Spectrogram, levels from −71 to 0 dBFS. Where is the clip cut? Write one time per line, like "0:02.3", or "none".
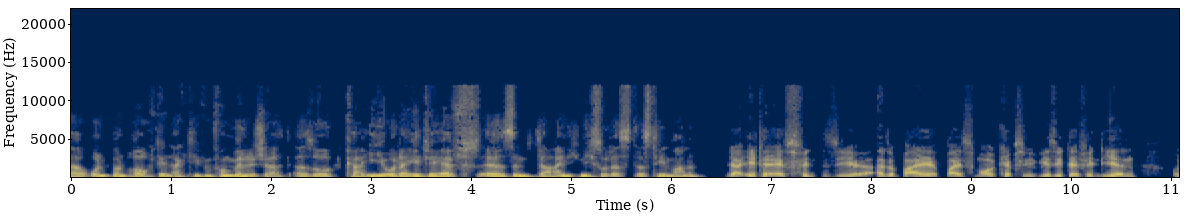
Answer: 0:02.7
0:06.4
